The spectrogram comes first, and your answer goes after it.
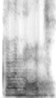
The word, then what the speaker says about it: Qanat: The word Qanat that we pronounce it Qanat in Farsi comes from the Arabic word Qana.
